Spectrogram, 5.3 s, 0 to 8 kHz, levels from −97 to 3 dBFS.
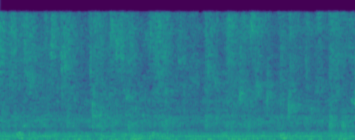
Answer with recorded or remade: recorded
